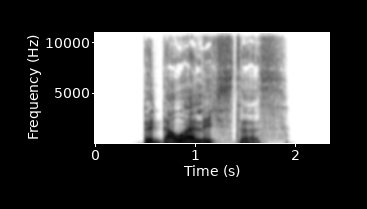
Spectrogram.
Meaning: strong/mixed nominative/accusative neuter singular superlative degree of bedauerlich
- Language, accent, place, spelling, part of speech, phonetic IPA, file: German, Germany, Berlin, bedauerlichstes, adjective, [bəˈdaʊ̯ɐlɪçstəs], De-bedauerlichstes.ogg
